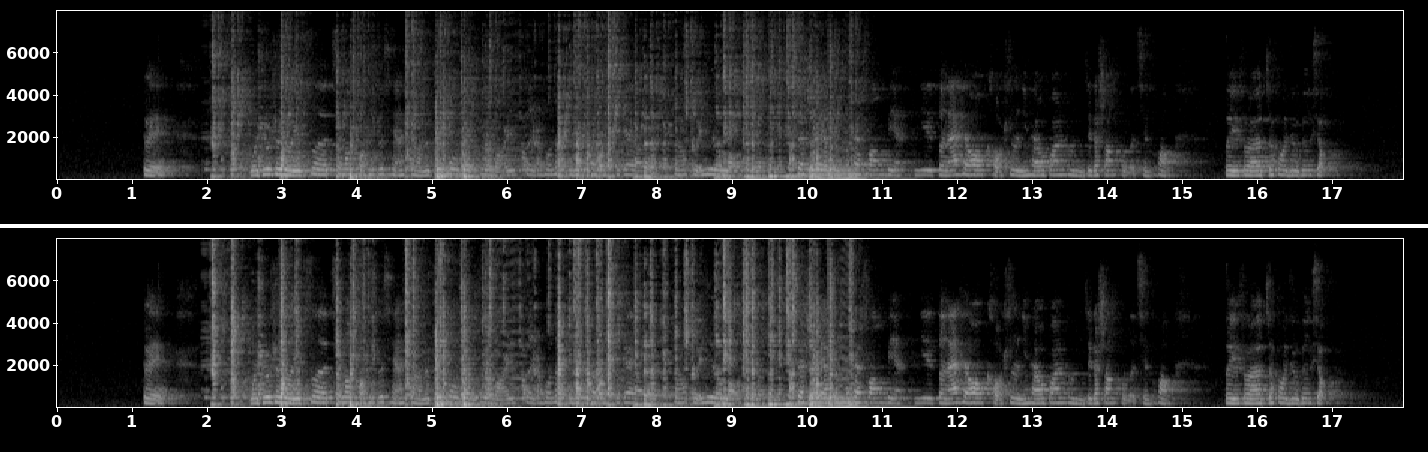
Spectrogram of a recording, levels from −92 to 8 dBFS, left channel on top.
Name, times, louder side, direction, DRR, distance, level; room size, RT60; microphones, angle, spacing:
voice 1, 1.1-1.8 2.5-7.9 8.2-9.4 9.8-14.8 15.6-16.9, right 1 dB, 25° right, 5 dB, 1.2 m, -38 dB
sound 1, 2.0-3.2 3.7-4.2 4.6-10.7, right 3 dB, 80° right, 1.9 m, -33 dB
24.5 x 19.0 x 6.3 m, 1.2 s
head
